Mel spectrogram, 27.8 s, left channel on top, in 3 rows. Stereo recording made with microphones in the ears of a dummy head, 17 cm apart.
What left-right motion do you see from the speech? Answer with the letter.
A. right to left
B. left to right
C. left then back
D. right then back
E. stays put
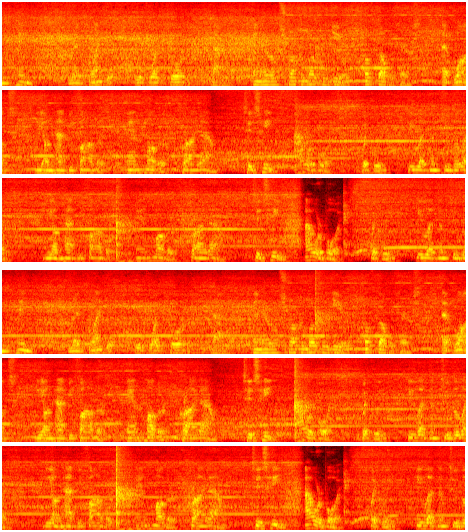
B.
